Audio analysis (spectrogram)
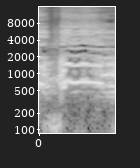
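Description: Rooster of a native country breed crowing at a village market, a single loud, close drawn-out crow that rises and holds steadily, with no talk over it.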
